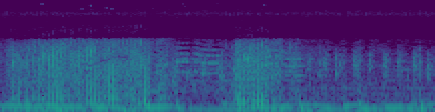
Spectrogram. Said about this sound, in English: All right, give me a real loud fart sound. Oh, I love that.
